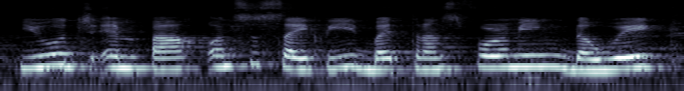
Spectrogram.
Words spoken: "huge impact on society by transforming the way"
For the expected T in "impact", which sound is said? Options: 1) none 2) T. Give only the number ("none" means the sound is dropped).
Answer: 1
